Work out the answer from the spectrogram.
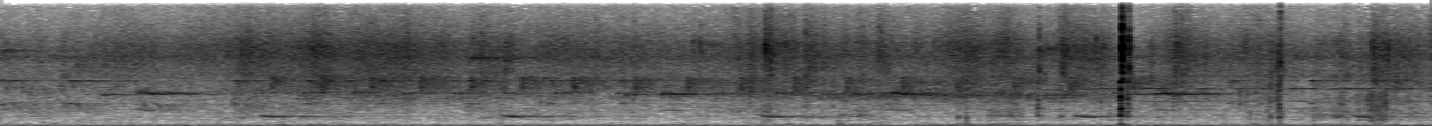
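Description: Woodland ambience: a bird repeating short chirps every second or so, with one sharp click about three-quarters of the way in.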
